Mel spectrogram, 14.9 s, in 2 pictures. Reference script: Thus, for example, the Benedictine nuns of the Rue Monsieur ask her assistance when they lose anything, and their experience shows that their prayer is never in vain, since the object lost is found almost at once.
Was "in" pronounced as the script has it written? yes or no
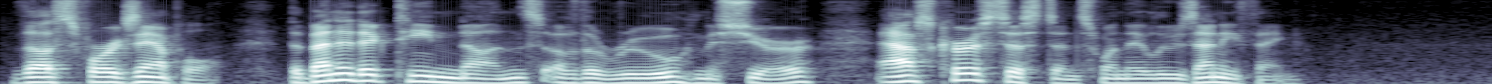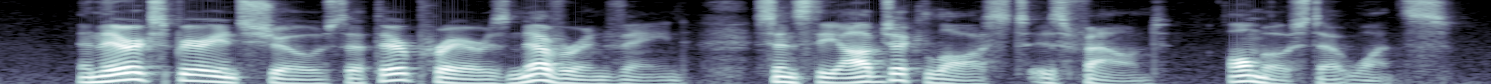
yes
